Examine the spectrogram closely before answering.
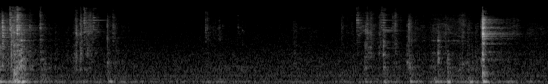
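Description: Electric range controls being set: a sharp click at the start and another just before a second in, a run of light ticking, then a sharp click near the end.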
